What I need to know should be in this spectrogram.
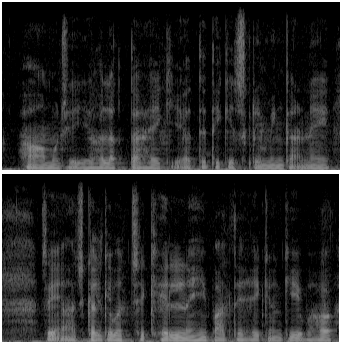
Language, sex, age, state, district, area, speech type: Hindi, male, 30-45, Madhya Pradesh, Betul, rural, spontaneous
